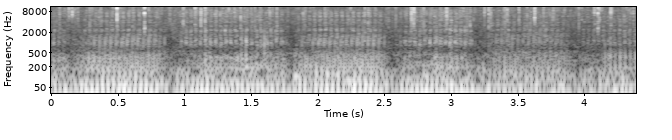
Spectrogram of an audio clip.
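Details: A cat's deep, continuous purr set against a crackling fireplace for sleep and relaxation. Low buzzing throb in rhythmic cycles just under a second long, with brief bright crackles from the fire scattered throughout.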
